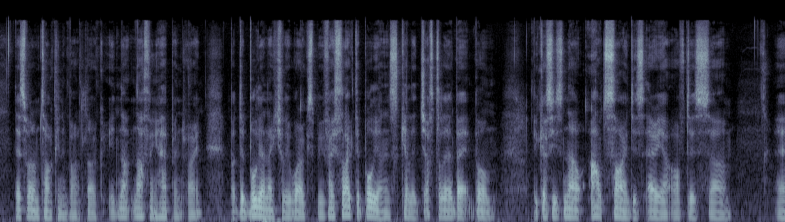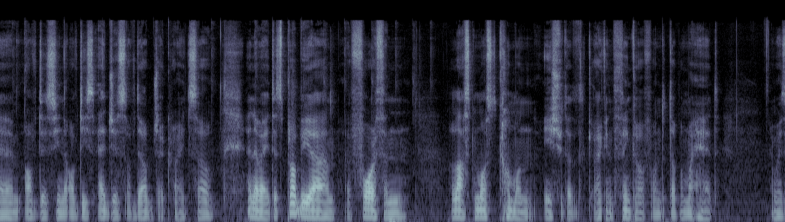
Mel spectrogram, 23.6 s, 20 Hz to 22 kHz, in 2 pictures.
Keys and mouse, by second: 0.3-0.6 middle drag, 1.0 shift+middle drag, 1.4-2.8 middle drag, 4.4 click, 5.6 s, 8.7 click, 8.9 Tab, 10.3 click, 11.3 Tab, 11.9 drag, 14.9-15.6 drag, 16.3 shift+middle click, 16.9-17.3 middle drag, 17.6-18.0 shift+middle drag, 18.2-23.5 middle drag.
